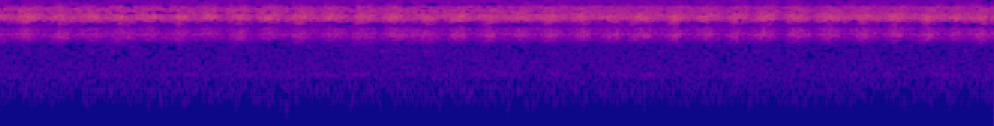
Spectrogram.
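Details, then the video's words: Many cicadas sing together in summer in southern France's Provence, producing a bright, sizzling buzz with a gentle rapid throb, steady and uninterrupted. "Cicadas singing in France (Provence)"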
